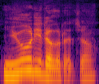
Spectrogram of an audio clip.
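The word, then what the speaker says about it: 유월: - June se pronuncia como " yoo wol ". - Es " yook wol " cuando escribo, sin embargo. Pero cuando decir en voz alta, es " yoo wol ".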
